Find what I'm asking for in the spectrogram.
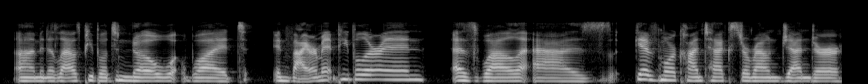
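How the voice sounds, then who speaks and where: A woman's fairly low voice with an American accent, fairly slow in pace, with ordinary pitch variation and very even loudness. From US Midwest, Ohio. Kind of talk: interview. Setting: office.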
